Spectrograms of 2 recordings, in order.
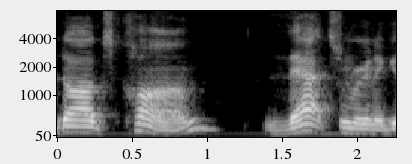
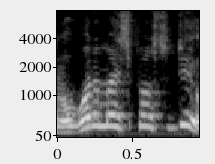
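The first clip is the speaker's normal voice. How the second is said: higher-pitched questioning dog voice; puzzled dog; much faster than usual. Acted. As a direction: lightly voice a dog asking for guidance. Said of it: "'cause the dog's saying".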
